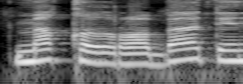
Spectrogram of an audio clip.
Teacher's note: قلقلہ بھی کیا، یعنی کہ جھٹکا دے کے پڑھا ہے، اور حروف مستعلیہ ہونے کی وجہ سے ہم نے قاف کو پر پڑھا ہے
